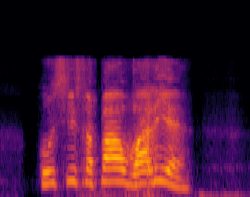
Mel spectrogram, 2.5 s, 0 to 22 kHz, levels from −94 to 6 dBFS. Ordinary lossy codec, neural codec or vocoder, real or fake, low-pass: AAC, 32 kbps; codec, 16 kHz in and 24 kHz out, 0.4 kbps, LongCat-Audio-Codec, two codebook decoder; fake; 7.2 kHz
